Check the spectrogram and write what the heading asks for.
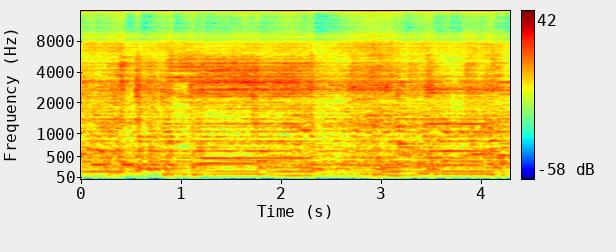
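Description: Live jazz band playing the opening of an instrumental tune, with electric guitars, bass, drums and keyboards, on a poor-quality VHS-C recording.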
